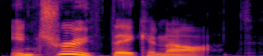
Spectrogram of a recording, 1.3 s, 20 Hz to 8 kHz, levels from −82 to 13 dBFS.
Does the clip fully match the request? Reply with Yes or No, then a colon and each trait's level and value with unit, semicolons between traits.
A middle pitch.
No: high, 205 Hz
